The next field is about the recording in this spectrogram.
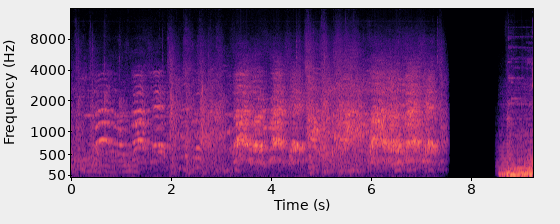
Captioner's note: fans chanting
